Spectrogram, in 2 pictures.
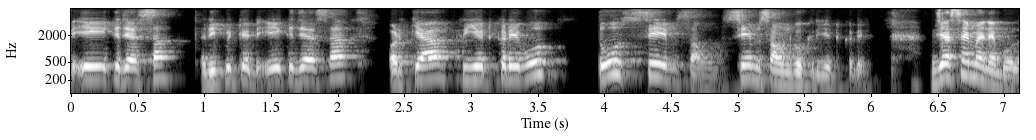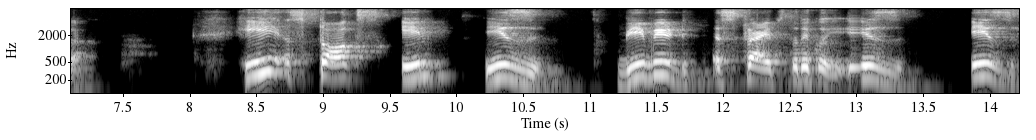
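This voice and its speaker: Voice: mid-range voice, warm tone, muffled recording. Teacher drilling a lesson. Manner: repetitive drilling, mixes Hindi and English. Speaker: English teacher. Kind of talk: online class lecture.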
